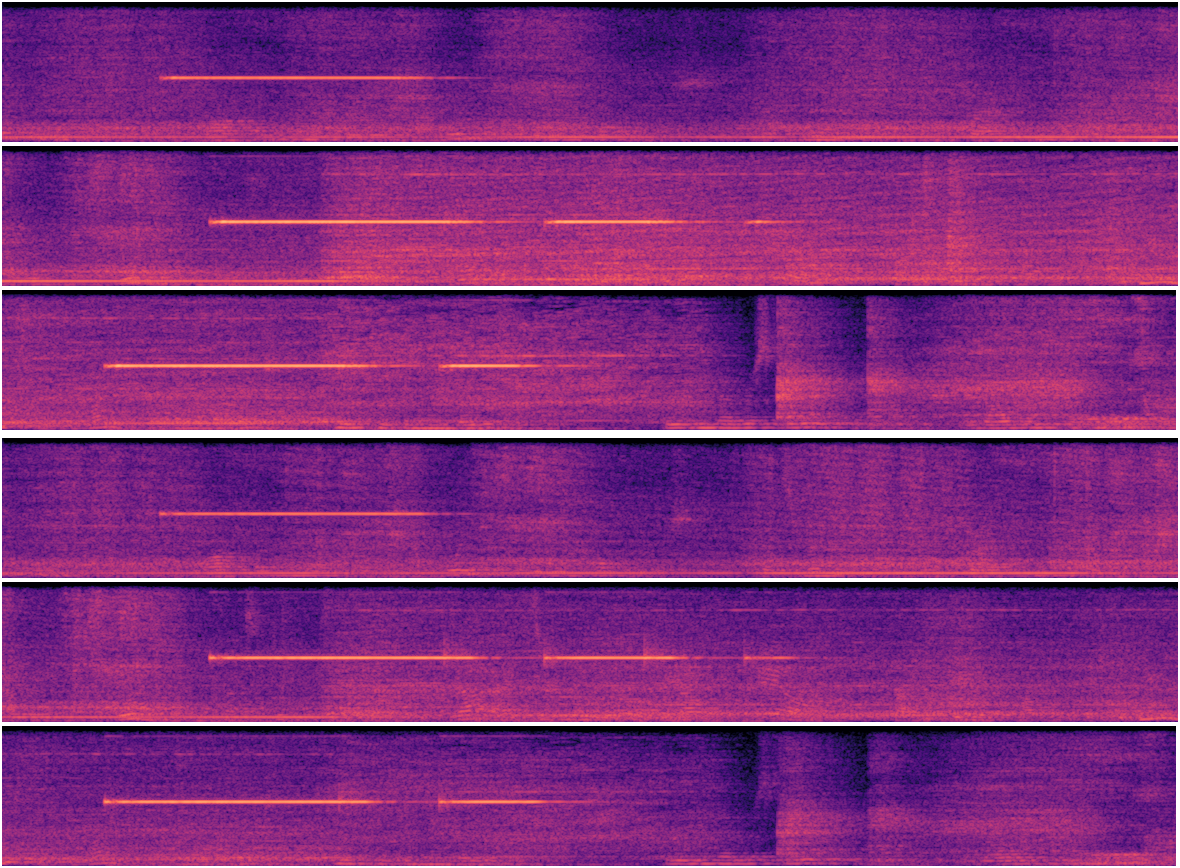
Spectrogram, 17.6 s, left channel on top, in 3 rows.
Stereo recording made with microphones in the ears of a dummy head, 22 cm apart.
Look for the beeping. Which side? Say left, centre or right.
right.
